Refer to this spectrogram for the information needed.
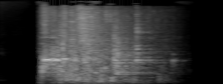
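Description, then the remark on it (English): A bowling ball slams into pins with a loud, sudden crash, followed by a brief clattering rattle of tumbling pins that fades out after about a second and a half. “Bowling pins!”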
